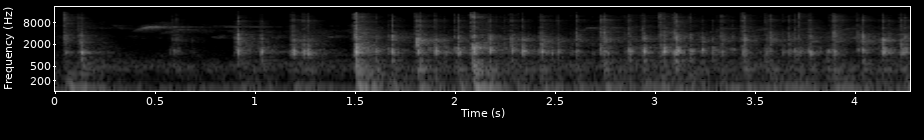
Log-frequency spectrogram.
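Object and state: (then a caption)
Plastic mechanical keyboard. Both hands with short-nailed fingertips type rapidly on a white full-size plastic mechanical keyboard with plastic keycaps and RGB backlighting, resting on a desk with a padded wrist rest. A few scattered clicks open the clip, then a quick, steady run of bright, crisp key taps follows, each click short with a slight ring around 1.2 kHz and almost no low end.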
